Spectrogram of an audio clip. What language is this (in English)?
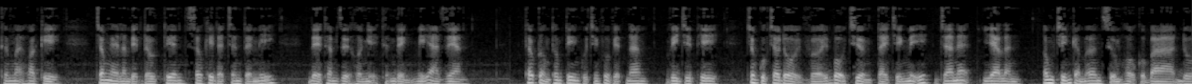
Vietnamese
